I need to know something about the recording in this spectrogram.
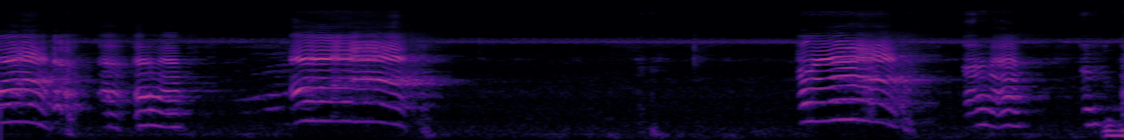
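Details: Newborn male baby delivered by LSCS (caesarean) from breech, being cleaned of vernix and clots: loud, high-pitched crying in repeated bursts with pauses for breath; a strong, vigorous newborn cry.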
